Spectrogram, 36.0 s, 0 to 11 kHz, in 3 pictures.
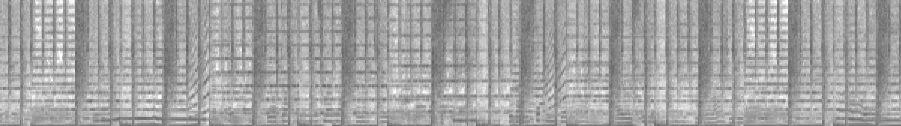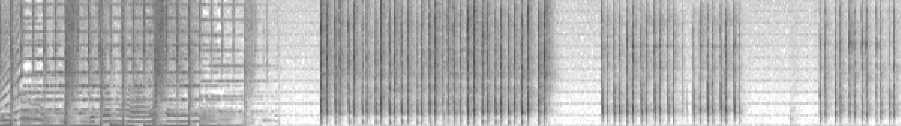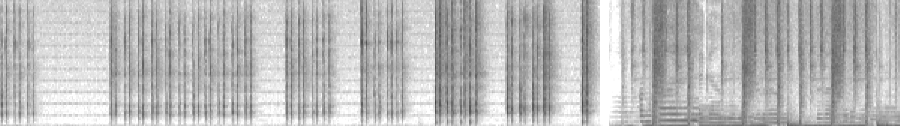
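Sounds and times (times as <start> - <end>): typing on mechanical keyboard: 16.3 - 19.4, 20.0 - 22.0, 22.9 - 24.6, 25.5 - 32.0.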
